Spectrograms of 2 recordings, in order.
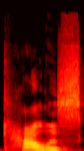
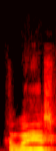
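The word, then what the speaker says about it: Calais: And then so you got uh Nick Rallis who's uh talking about coaching the defensive lineman Callus Campbell. Is that how you say his name? Kas Campbell.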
